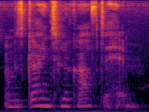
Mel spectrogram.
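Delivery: whispered storytelling; hushed. A narrator's reading. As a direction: drop to a secret whisper. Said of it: "hushed suspense narration".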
